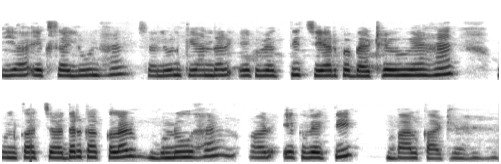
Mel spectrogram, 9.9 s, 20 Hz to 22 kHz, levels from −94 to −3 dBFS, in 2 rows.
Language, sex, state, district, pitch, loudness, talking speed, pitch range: Hindi, female, Bihar, Muzaffarpur, 275 Hz, -18 LUFS, 165 wpm, 260-285 Hz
